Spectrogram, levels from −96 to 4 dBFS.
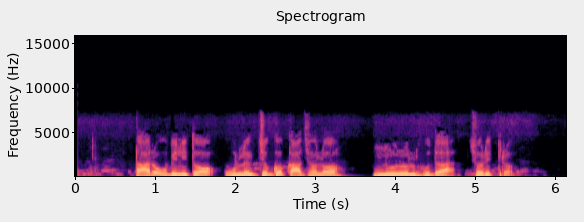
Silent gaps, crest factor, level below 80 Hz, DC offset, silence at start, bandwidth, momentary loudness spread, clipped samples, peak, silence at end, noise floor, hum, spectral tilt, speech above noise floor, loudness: none; 12 dB; -54 dBFS; under 0.1%; 0.35 s; 7 kHz; 9 LU; under 0.1%; -2 dBFS; 0.65 s; -59 dBFS; none; -9.5 dB/octave; 47 dB; -14 LUFS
